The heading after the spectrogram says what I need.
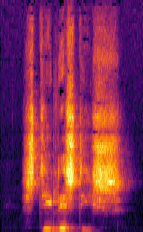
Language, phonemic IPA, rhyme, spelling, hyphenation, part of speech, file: Dutch, /ˌstiˈlɪs.tis/, -ɪstis, stilistisch, sti‧lis‧tisch, adjective, Nl-stilistisch.ogg
- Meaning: stylistic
